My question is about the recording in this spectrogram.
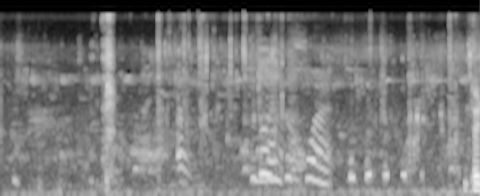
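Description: A small, sharp splash in shallow water about a second in, among quiet water sounds at the pond's edge, with a voice speaking briefly a few seconds in.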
